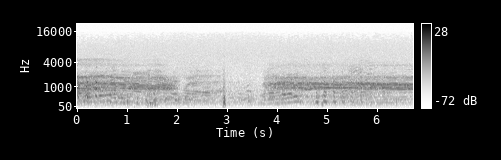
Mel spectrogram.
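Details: Yelling seal giving two long, loud, harmonic wails, the first lasting about two seconds and the second running over three seconds, split by a sharp click and a brief quieter gap.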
